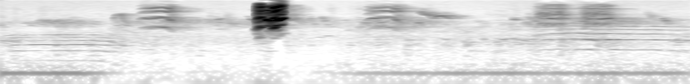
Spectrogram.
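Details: One short, piercing squawk from a green-cheeked conure, surrounded by faint softer chirps and a low droning hum.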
